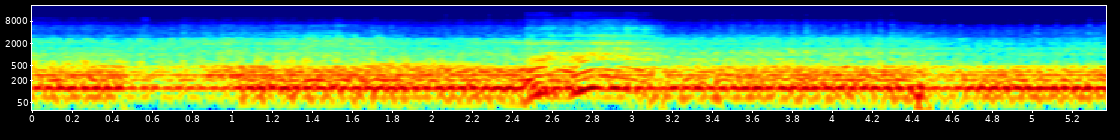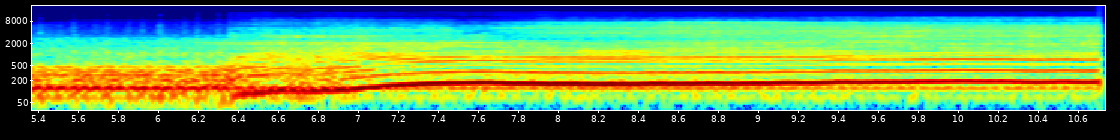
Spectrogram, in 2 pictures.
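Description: An engine runs steadily, then about six and a half seconds in a Stihl two-stroke top-handle chainsaw revs up sharply to full throttle and holds a high, steady pitch as it cuts through a walnut stem.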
